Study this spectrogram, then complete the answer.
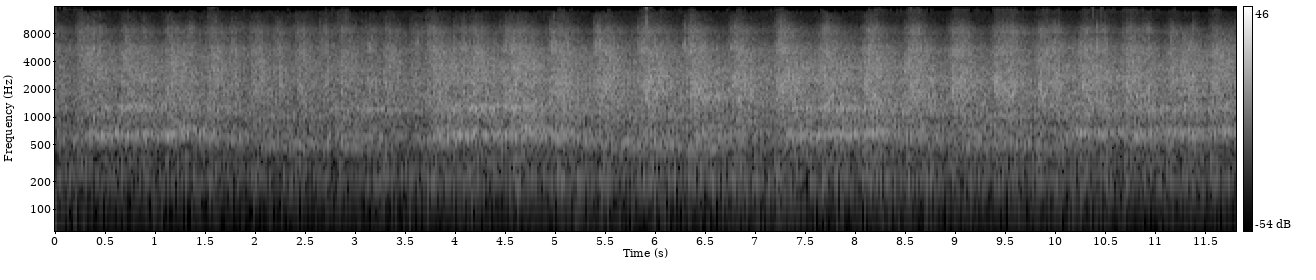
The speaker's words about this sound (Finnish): kuunnellaanko oikein vähän aikaa. Annetaan yleisölle hetki.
